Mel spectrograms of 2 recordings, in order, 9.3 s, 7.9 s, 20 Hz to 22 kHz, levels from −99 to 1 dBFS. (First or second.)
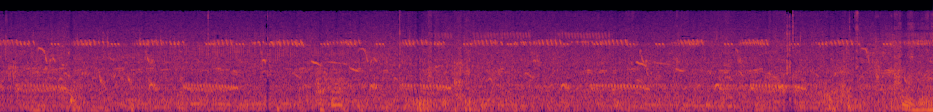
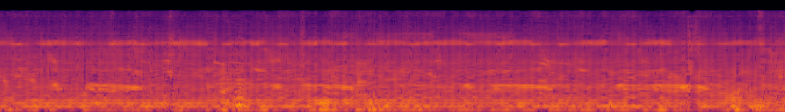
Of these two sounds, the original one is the first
